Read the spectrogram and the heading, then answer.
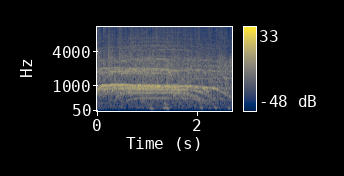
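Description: An audience applauds and cheers, a steady wash of clapping with sustained whoops or whistles riding over it, loud throughout and easing slightly toward the end, giving a round of applause for a host on stage at a live Q&A event.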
